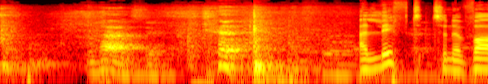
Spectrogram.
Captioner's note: speaking in a foreign language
